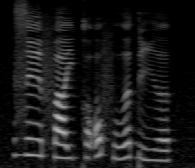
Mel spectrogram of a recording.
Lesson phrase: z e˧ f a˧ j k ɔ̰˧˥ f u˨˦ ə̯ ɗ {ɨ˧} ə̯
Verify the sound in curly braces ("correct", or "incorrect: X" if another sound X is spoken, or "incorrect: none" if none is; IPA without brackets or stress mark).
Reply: incorrect: i˧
